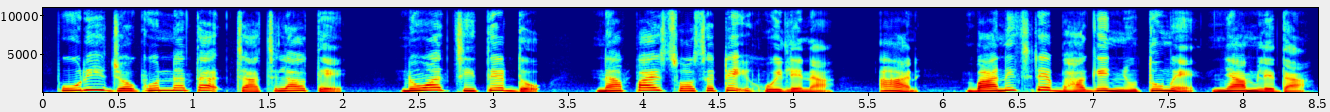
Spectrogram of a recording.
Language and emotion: Santali, neutral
